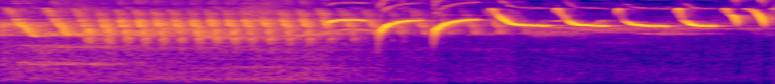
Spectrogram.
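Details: Canary singing as bait for other canaries: a blurred rapid warble first, then clear arched whistles repeated about every quarter second, high and sweet.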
